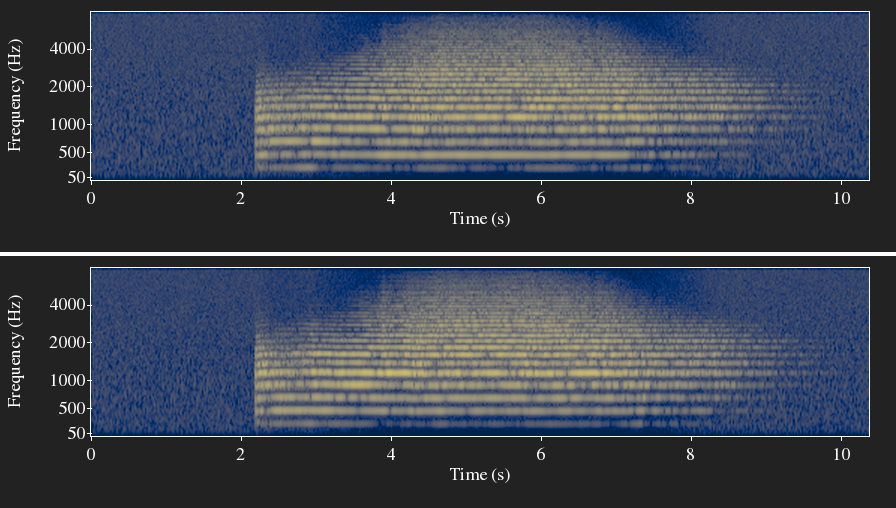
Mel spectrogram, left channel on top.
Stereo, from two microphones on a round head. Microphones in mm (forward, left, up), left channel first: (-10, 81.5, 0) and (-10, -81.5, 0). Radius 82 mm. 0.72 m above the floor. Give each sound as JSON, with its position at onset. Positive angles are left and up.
{"t": 2.2, "sound": "a trumpet", "side_deg": -65, "distance_m": 1.4}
